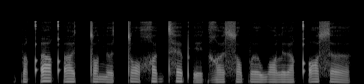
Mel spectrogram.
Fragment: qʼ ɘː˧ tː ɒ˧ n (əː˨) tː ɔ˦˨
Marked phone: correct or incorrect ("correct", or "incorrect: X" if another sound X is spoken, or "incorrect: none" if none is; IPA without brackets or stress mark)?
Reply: correct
